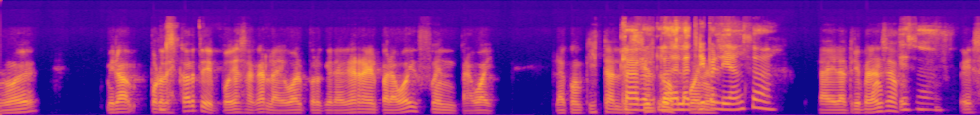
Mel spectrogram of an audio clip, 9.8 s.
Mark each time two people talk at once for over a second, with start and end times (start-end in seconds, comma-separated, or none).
6.2-7.4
